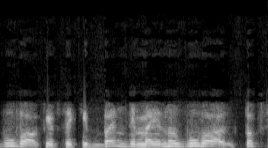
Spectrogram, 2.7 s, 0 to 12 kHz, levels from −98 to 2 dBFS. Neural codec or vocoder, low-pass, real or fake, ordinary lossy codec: vocoder, 44.1 kHz, 128 mel bands, Pupu-Vocoder; 10.8 kHz; fake; AAC, 32 kbps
